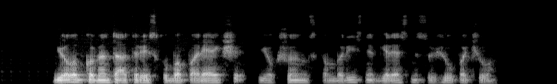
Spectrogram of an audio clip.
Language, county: Lithuanian, Telšiai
